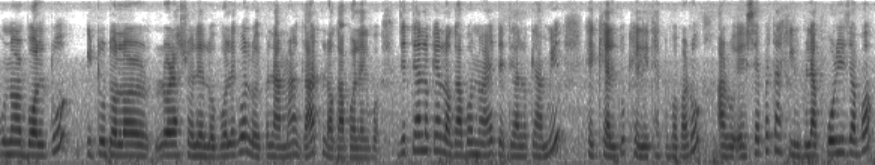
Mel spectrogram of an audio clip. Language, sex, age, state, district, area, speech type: Assamese, female, 45-60, Assam, Sonitpur, urban, spontaneous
